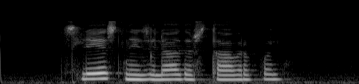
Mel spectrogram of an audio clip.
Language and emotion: Russian, sad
